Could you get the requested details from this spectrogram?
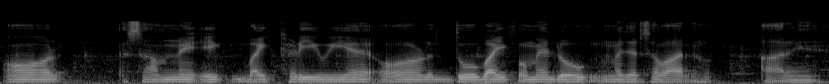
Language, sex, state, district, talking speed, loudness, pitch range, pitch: Hindi, male, Uttar Pradesh, Jalaun, 125 wpm, -33 LUFS, 110-115 Hz, 110 Hz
